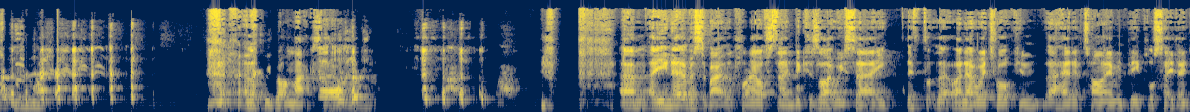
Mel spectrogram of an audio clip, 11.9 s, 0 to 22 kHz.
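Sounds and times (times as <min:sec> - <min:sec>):
laughter: 0:00.0 - 0:06.1
speech: 0:00.1 - 0:00.9, 0:02.6 - 0:03.8, 0:06.2 - 0:11.8
dog barking in sharp yappy barks and rough breathy bursts: 0:04.5 - 0:05.3.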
